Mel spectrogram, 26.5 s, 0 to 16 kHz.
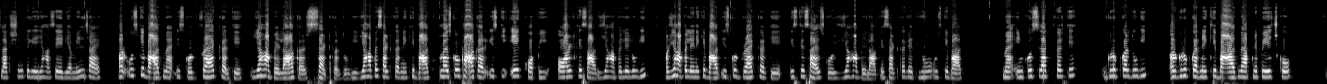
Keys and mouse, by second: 3.9 click, 14.5 click, 20.8 right click, 22.1 click, 26.1 click.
